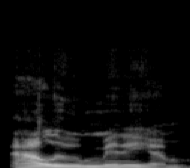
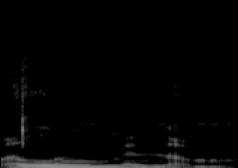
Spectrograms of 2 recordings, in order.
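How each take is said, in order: First: The word has five syllables. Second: The word has four syllables.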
